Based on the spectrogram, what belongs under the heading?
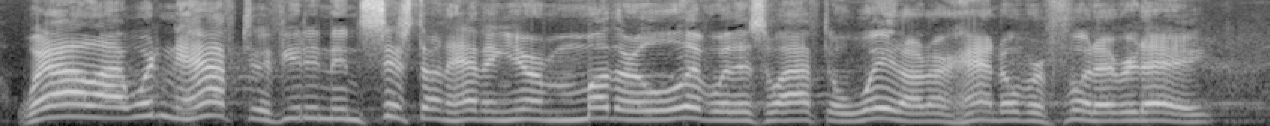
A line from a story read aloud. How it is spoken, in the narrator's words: she shouted back even louder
